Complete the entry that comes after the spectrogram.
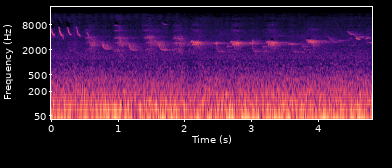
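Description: Birds singing in tropical trees: quick falling whistles early on, then a run of short chirping notes, over a steady low rumble.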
